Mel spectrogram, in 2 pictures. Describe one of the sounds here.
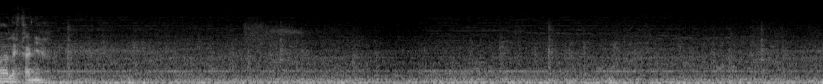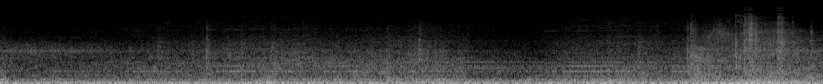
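A lift hums and rumbles steadily as it moves.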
